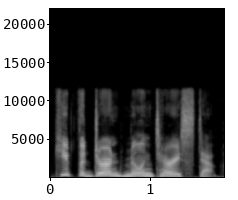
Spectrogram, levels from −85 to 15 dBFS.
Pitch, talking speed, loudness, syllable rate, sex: 255 Hz, 170 wpm, -17 LUFS, 5.6 syllables/s, female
